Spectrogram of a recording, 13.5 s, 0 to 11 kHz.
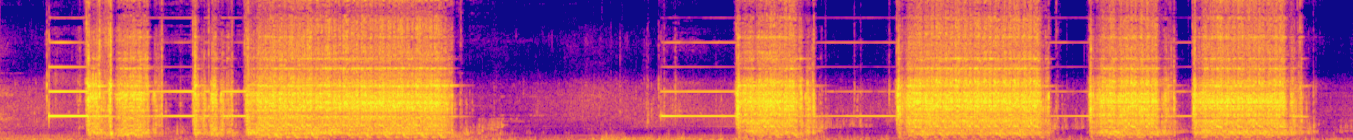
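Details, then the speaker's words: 1982 Glasstream boat with a Chrysler 100hp two-stroke outboard, ignition jumped straight to the battery after its red wire lost power, solenoid not working: repeated bursts of high-whir starter cranking, never catching. It cranks but won't fire. "No, still not going. The engine's not locked up though."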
